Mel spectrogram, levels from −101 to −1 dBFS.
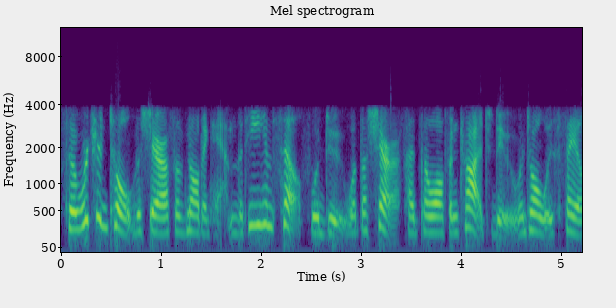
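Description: Lost AMR speech frames at 3.32 to 3.40 s: corrupted frames failed their checks, so the narrowband decoder repeated the last good pitch and vocal tract settings at falling gain. About 60 ms of speech, which fits three 20 ms frames, smears briefly, sags in level, then recovers slightly rough.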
